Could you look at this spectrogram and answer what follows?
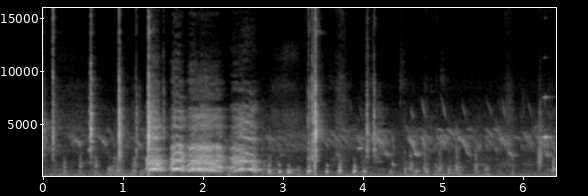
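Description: Chickens cluck in short bursts close by, with a rooster crowing loudly partway through amid scattered clucks and squawks.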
